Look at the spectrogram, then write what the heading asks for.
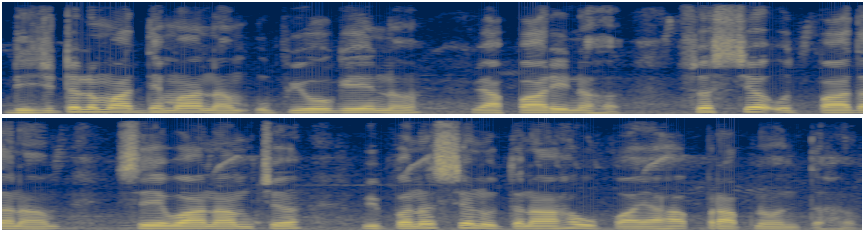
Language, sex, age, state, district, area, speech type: Sanskrit, male, 18-30, Maharashtra, Kolhapur, rural, spontaneous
